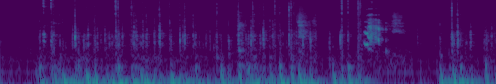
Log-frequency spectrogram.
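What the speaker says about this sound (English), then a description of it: "Oh, she's already typing." A cat walks across a computer keyboard, producing irregular bursts of close, clattering key presses with uneven pauses, fairly quiet and with no talk over it.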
